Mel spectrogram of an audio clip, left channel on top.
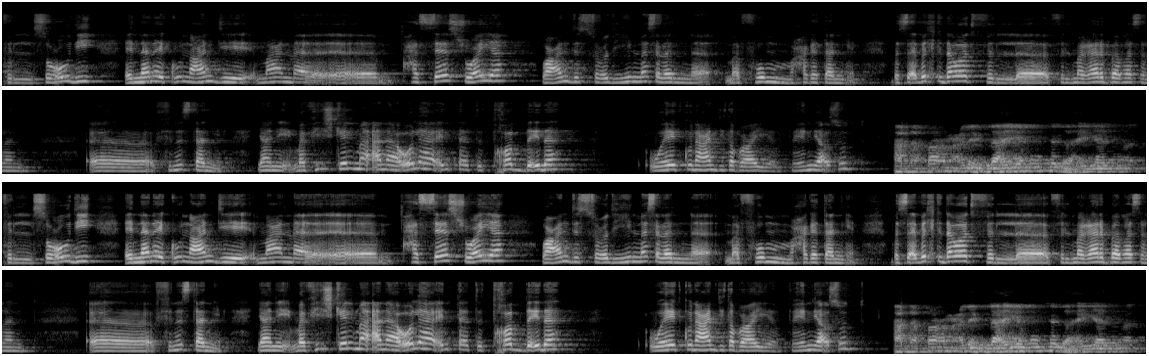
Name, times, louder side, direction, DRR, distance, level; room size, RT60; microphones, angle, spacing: voice 1, 0.0-5.1 5.4-11.7 12.3-17.1 17.9-20.0, right 4 dB, 85° right, 0.9 m, -24 dB
voice 2, 20.4-22.8, right 1 dB, 60° right, 7.2 m, -28 dB
23.5 x 23.5 x 8.8 m
head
